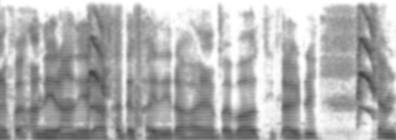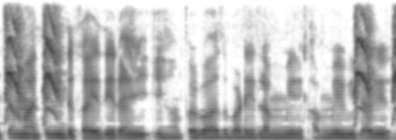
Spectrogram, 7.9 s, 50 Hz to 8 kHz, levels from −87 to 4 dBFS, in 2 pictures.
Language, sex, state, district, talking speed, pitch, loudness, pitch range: Hindi, female, Chhattisgarh, Korba, 210 wpm, 200 Hz, -17 LUFS, 195-200 Hz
